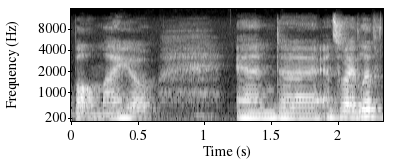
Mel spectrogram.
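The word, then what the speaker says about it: Mbalmayo: in a town called balmayo and that's spelled with an m as in mic and a b as in bravo for the first two letters it's called ball mayo and and so i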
